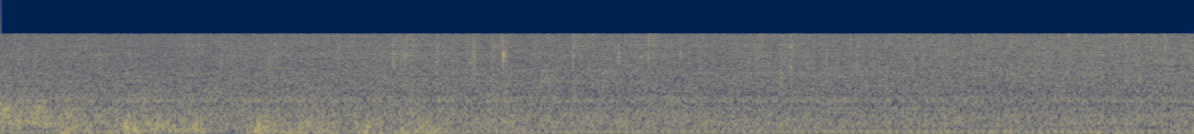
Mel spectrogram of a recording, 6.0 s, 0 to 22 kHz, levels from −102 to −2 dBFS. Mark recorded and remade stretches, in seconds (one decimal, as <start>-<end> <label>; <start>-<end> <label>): 0.0-2.6 recorded; 2.6-3.6 remade; 3.6-6.0 recorded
